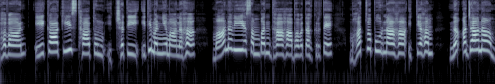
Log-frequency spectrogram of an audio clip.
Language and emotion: Sanskrit, surprised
